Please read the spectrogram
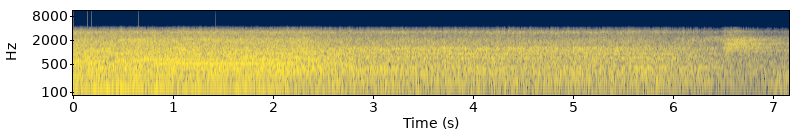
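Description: Peanuts pouring from an overhead spout onto a pile, a steady rushing hiss with a machine hum beneath it. The hum stops about two seconds in and the rush of falling peanuts slowly fades.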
